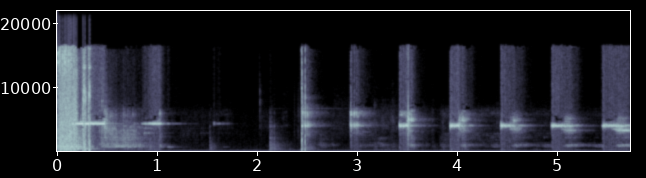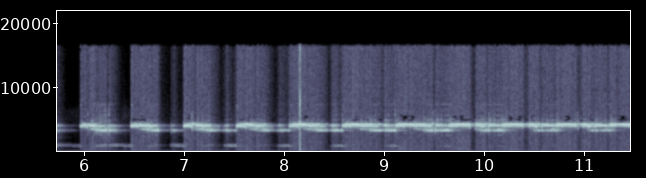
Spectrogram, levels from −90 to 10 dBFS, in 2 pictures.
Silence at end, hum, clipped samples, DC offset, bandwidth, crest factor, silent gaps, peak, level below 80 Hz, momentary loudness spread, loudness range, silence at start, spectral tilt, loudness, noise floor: 0 s; none; under 0.1%; 0.9%; 17 kHz; 14 dB; none; 0 dBFS; -46 dBFS; 12 LU; 12 LU; 0 s; 0.5 dB/octave; -9 LUFS; -58 dBFS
